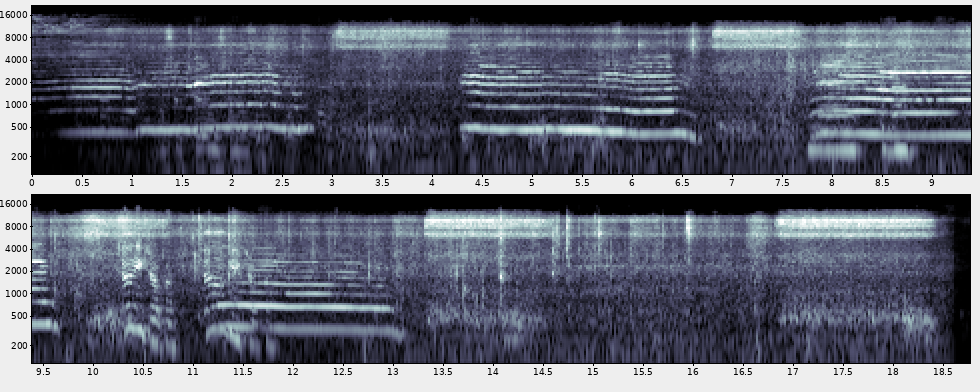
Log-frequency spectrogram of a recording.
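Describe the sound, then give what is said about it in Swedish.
Repeated loud hissing inhalations of nitrous oxide (laughing gas) through a gas mask during labour, several drawn-out breaths, alternating with long, wavering moaning vocalizations between them. “Du hör ju hur jag suger in ja. lustgasen.”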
